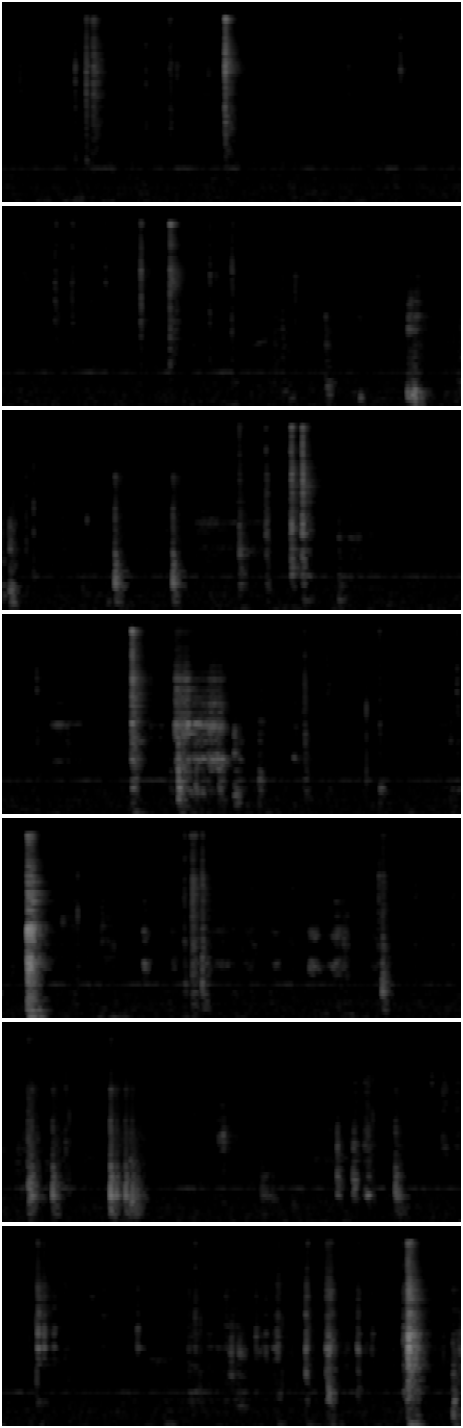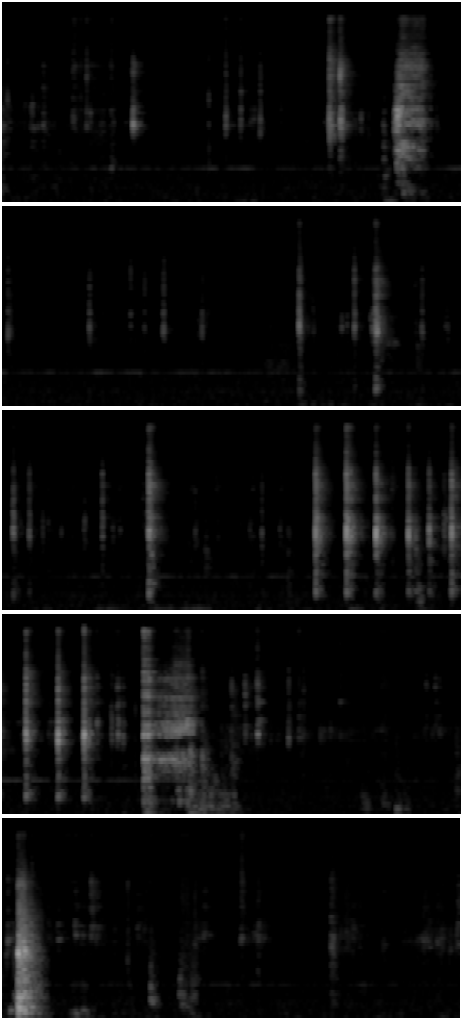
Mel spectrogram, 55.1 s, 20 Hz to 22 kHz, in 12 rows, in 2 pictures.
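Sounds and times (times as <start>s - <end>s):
small plastic parts clicking: 0.1s - 2.5s, 4.9s - 8.1s, 9.2s - 13.0s, 15.0s - 24.2s, 26.3s - 38.9s, 39.6s - 51.9s.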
